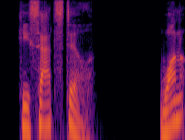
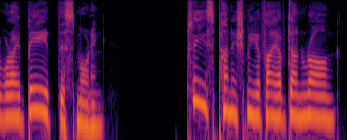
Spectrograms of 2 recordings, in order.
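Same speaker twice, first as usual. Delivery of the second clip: put-on much higher child's voice, begging; a small girl asking forgiveness; pleading little girl; 10 semitones higher than usual. A narrator's reading. The child confessing to her lady, higher pleading girl's voice.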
